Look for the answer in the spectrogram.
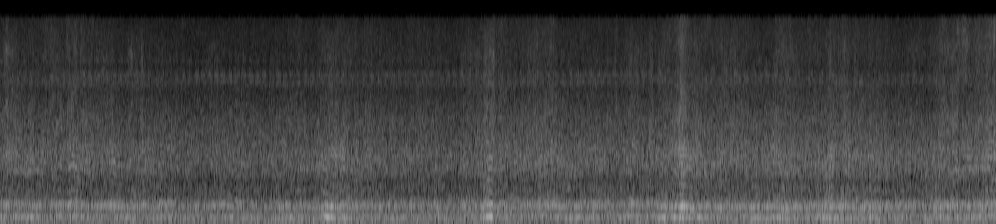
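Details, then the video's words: Hive swarm of bees droning without pause for twenty seconds, overlapping wingbeat hums holding low and steady, with a few sharp nearby fly-bys standing out briefly. "bees therapy swarm natural buzzing sound"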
